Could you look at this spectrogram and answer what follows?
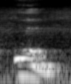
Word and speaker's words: ওম: আমরা উচ্চারণ করব অ উ ম, অ এর পর উ বসলে উভয় মিলে ও হয়ে যায়, তাই উচ্চারণটা ওম।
